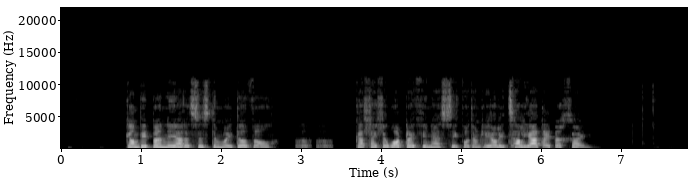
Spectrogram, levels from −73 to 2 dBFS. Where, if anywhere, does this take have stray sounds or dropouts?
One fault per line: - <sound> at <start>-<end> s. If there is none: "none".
- laugh at 2.9-3.4 s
